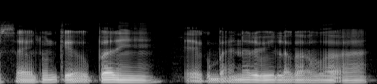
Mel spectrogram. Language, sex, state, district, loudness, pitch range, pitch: Hindi, male, Jharkhand, Ranchi, -19 LUFS, 100-110 Hz, 105 Hz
